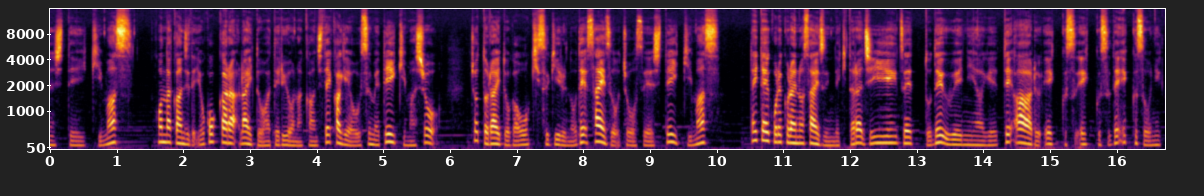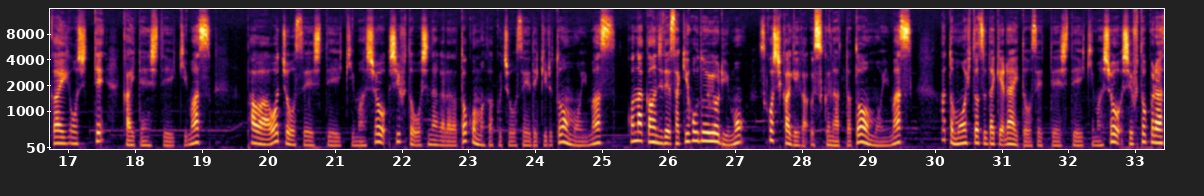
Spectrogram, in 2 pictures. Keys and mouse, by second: 0.9 g, 5.9 middle click, 7.2 middle click, 8.6-10.4 drag, 10.4 middle click, 11.6 g, 14.4 r, 19.8 click, 20.8-25.3 drag, 21.7 t, 26.7 h, 28.5 ctrl+z.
